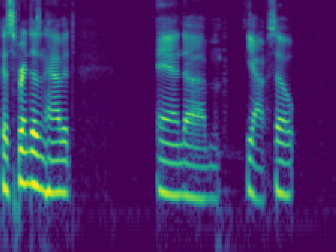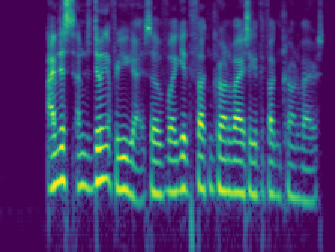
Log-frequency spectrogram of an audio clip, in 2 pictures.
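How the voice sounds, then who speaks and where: A man's voice: mid-range voice, fairly even intonation, brisk, a little mellow, clear, resonant tone, no echo. A man co-hosting a podcast in casual, rambling chat, swearing freely. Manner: loose, profane and rambling. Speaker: podcast co-host. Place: home.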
